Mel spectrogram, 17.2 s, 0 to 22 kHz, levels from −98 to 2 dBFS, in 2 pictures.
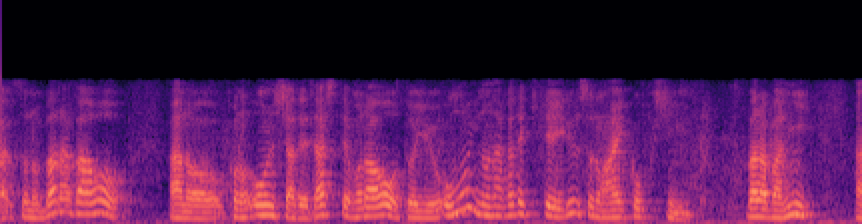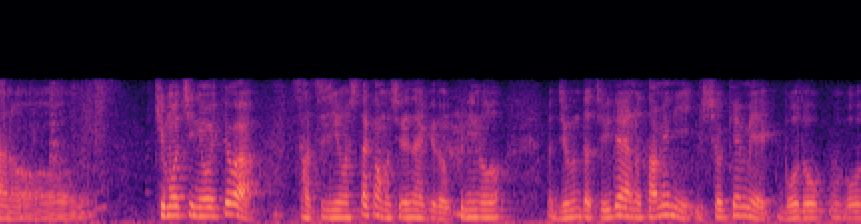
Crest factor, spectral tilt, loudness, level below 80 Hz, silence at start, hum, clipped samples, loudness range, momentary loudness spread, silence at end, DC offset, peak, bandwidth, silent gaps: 18 dB; -9.5 dB/octave; -29 LUFS; -50 dBFS; 0 s; none; under 0.1%; 3 LU; 11 LU; 0 s; under 0.1%; -12 dBFS; 5.2 kHz; none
